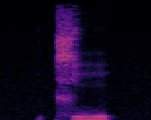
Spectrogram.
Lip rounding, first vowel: unrounded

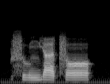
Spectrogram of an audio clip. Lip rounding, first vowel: rounded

